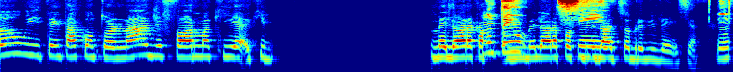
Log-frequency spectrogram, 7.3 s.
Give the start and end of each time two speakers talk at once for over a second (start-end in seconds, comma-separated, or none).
4.8-6.2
